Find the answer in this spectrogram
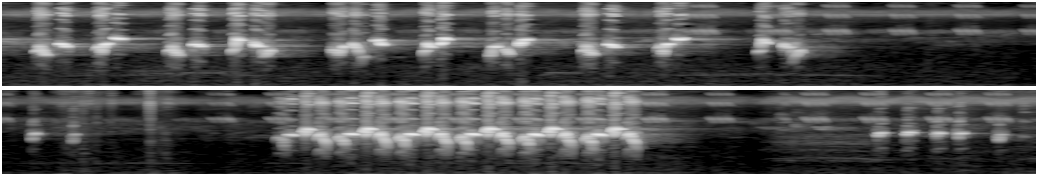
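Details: Vigorous sooty-headed bulbul calling out to a rival: a long stretch of quick, bubbly warbled notes, a near-silent gap with a few soft chirps, then another dense chattering burst and scattered short notes.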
